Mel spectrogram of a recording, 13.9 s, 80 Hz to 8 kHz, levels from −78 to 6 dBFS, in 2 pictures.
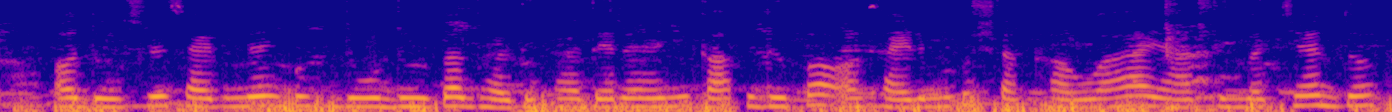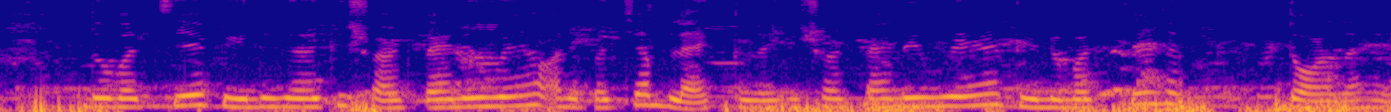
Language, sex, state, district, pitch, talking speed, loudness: Hindi, female, Bihar, Sitamarhi, 225 Hz, 225 wpm, -17 LUFS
